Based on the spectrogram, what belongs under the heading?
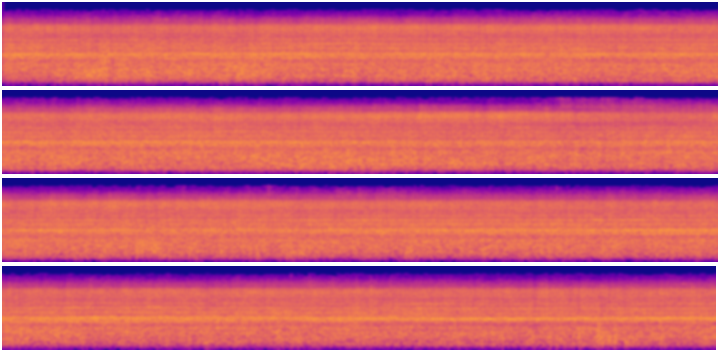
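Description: Loaded covered hopper cars of a long freight train rolling past on a curve: steady rumble and clatter of wheels on rail, with a thin steady high squeal from the wheels in the curve.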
